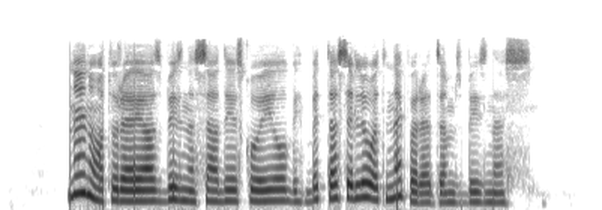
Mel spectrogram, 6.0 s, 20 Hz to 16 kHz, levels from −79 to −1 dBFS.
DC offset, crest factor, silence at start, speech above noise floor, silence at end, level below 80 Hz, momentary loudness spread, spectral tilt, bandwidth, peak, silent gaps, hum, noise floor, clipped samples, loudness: under 0.1%; 16 dB; 0.7 s; 57 dB; 0.75 s; -58 dBFS; 10 LU; -4.5 dB/octave; 8.2 kHz; -6 dBFS; none; none; -78 dBFS; under 0.1%; -22 LUFS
